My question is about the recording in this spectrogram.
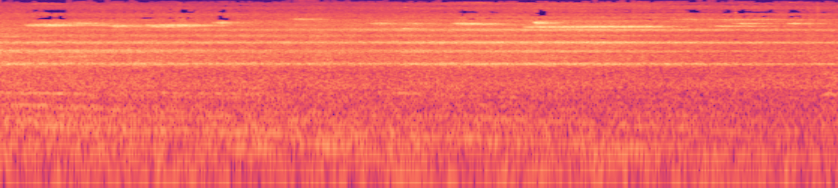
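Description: Stockholm metro train pulling out along the platform: a steady rumble of wheels on rails with several steady high-pitched tones ringing over it.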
